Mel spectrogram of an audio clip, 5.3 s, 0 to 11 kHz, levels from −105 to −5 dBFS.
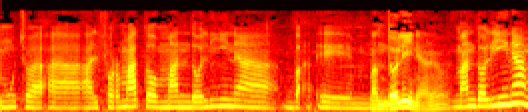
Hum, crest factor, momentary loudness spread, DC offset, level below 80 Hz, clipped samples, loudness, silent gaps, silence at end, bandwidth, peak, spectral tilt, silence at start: none; 18 dB; 11 LU; under 0.1%; -58 dBFS; under 0.1%; -28 LUFS; none; 0 s; 8 kHz; -10 dBFS; -6.5 dB/octave; 0 s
